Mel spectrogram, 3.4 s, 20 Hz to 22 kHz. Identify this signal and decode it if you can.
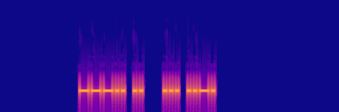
Morse code, heard as a keyed tone, about 40 wpm, 700 Hz. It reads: 8I SF
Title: Winter Field Day Exchanges Encore 40wpm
